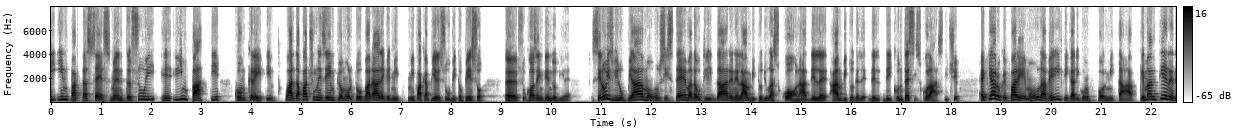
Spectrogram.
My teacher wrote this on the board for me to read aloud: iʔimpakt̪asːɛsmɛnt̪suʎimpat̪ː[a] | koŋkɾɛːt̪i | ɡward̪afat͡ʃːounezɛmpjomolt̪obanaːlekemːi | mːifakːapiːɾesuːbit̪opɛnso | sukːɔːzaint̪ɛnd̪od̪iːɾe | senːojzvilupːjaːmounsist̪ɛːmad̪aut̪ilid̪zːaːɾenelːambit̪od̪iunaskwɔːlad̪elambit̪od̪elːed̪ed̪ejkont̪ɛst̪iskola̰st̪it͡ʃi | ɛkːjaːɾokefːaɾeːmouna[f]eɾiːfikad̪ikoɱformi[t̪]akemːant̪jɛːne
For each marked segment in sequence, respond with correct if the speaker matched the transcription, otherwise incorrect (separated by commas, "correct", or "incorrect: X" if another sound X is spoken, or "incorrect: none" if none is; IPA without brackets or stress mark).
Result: incorrect: i, incorrect: v, correct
